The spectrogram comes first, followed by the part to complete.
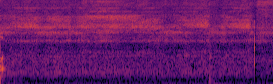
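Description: Faint rustle of a clothes iron pressed over quilted fabric, then a soft thump about three seconds in as the iron is set down, and a small click near the end.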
